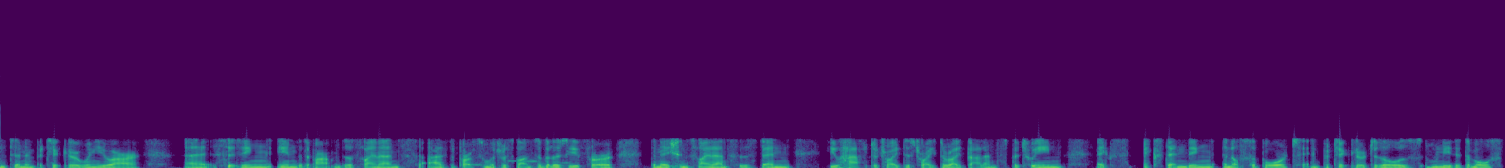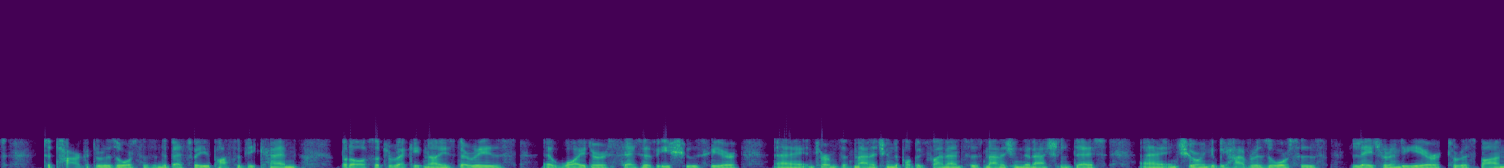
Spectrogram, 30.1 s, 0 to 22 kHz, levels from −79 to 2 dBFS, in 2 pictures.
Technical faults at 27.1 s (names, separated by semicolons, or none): G.723.1 codec; VoIP packet loss concealed by the speech codec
